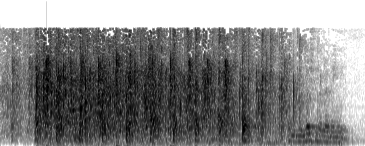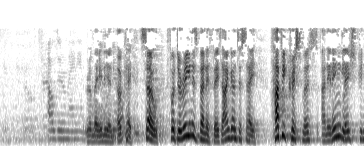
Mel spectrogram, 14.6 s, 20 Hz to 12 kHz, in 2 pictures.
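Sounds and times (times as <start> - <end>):
audience applause: 0.0 - 6.6
speech: 9.6 - 14.5.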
